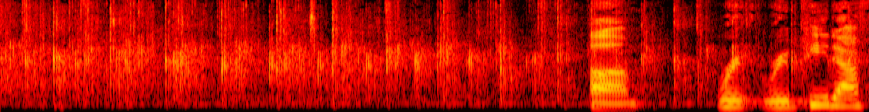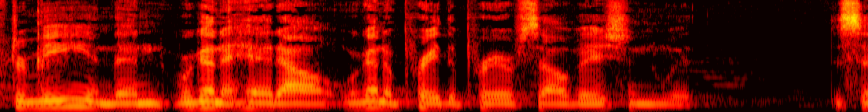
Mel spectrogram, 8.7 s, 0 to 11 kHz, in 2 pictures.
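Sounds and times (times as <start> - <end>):
church congregation applauding: 0.0 - 4.9
speech: 3.0 - 7.9.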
